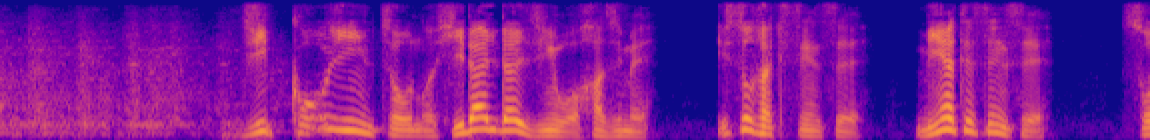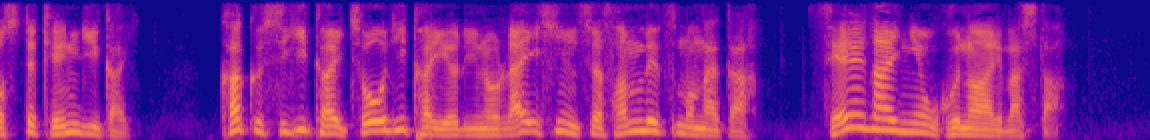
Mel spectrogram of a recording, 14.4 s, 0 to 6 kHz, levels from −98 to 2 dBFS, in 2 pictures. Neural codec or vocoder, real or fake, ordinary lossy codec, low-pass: codec, 24 kHz, 0.9 kbps, WavTokenizer, medium speech release version 2; fake; AAC, 48 kbps; 5.4 kHz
